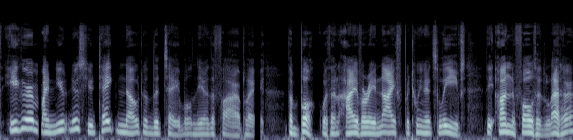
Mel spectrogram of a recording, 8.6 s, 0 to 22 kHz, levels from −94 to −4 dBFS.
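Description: At 0.56 s the speech briefly drops out until 0.67 s, and it happens again, a bit longer, from 3.80 to 3.96 s. Both are digital broadcast dropouts: the receiver lost good frames and muted rather than play garbage, fading down over about 20 ms. The first hole loses roughly 43 ms of programme, which fits a single bad frame. The second loses about 85 ms, more like two. The speech comes back further along, so whatever was said in between is simply gone.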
